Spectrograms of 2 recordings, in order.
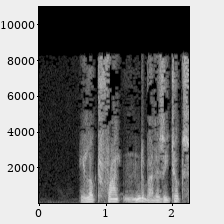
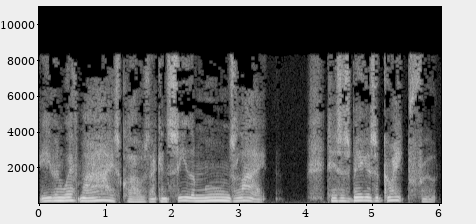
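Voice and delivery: dreaming voice; 8 semitones higher than usual. A narrator's reading. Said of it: "A dreaming voice, faint but clear".

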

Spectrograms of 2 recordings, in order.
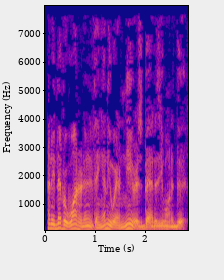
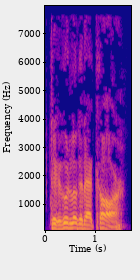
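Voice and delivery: higher-pitched sour remark; 6 semitones higher, 4 dB louder than usual. A narrator's reading. Instructor to new recruit about the departing car, sour. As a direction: say it with sour contempt. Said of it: "Hurley said sourly".

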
